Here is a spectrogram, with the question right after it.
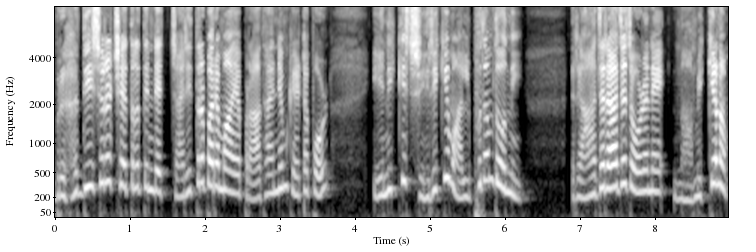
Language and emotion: Malayalam, surprised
